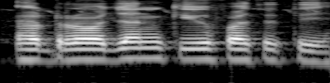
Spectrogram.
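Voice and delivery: normal talking voice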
